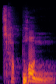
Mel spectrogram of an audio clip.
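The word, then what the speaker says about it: צפון: 여기서 이 북방이라고 번역된 단어를 찾아보니까 이 차폰 또는 이제 짜폰이라고 발음할 수도 있는데 이 짜폰이라고 하는 단어입니다.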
